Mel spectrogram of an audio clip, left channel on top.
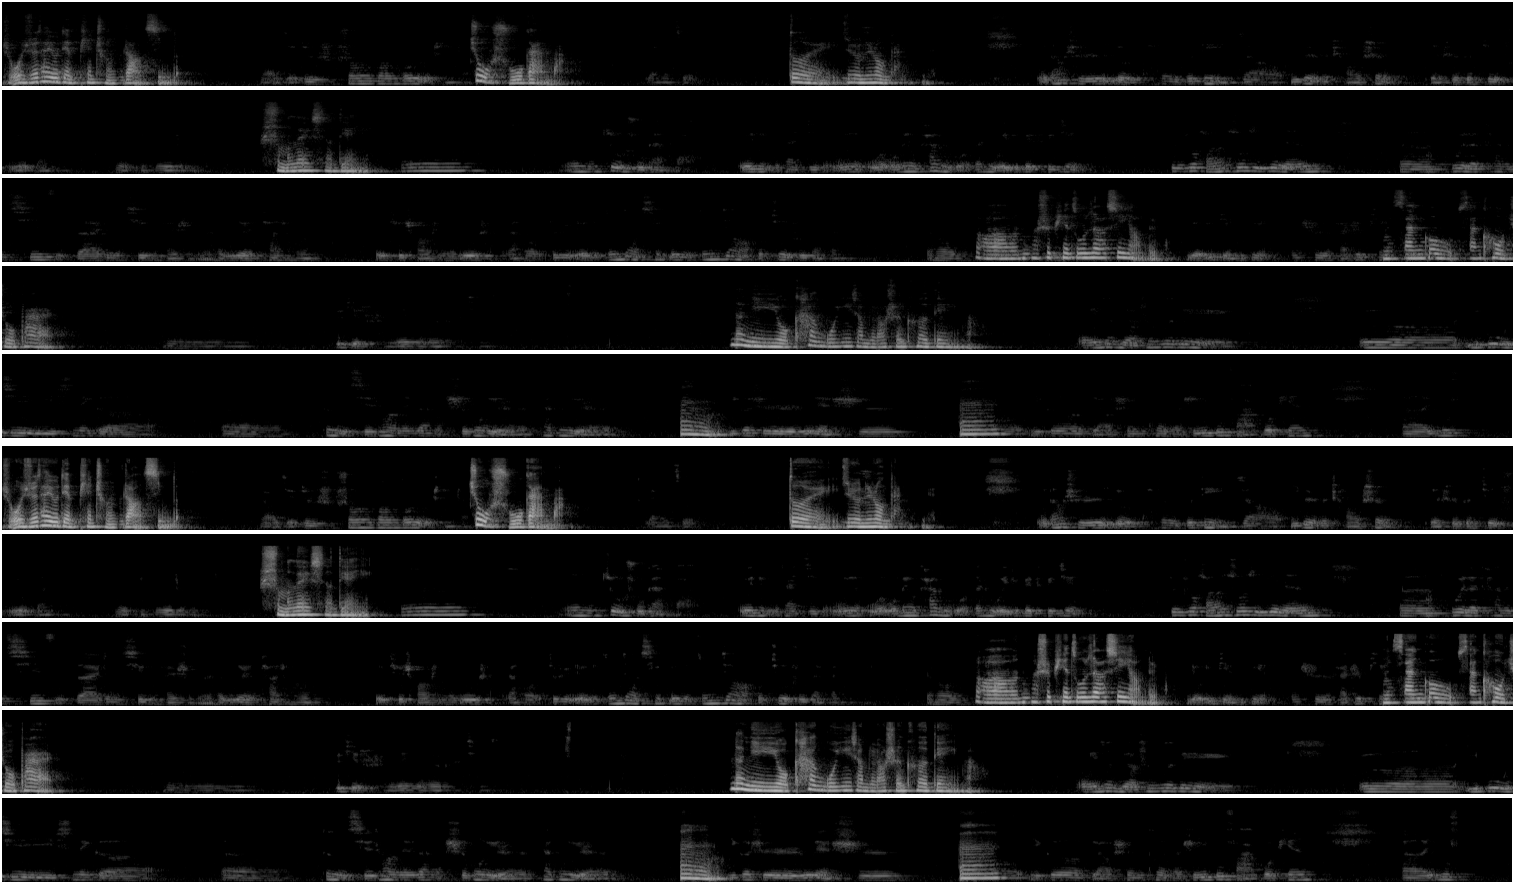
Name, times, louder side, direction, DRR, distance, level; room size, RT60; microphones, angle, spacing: voice 1, 0.0-1.8 4.7-5.6 7.9-9.0 9.2-9.3 17.7-18.8 40.0-41.8 44.0-45.8 52.6-55.1 67.2-67.7 70.0-70.4, right 5 dB, 80° right, 0.6 m, -29 dB
voice 2, 2.6-4.7 6.4-6.9 8.4-9.1 9.8-13.9 14.3-15.6 16.2-17.1 19.1-19.8 20.2-20.3 20.7-22.0 22.5-25.9 26.8-28.7 29.1-33.3 34.0-38.9 39.5-39.8 40.1-40.9 42.1-44.7 46.9-47.8 48.7-50.2 56.1-57.7 58.2-58.6 58.9-62.0 62.6-63.3 63.6-66.6 67.3-69.4 70.1-75.0, right 2 dB, 50° right, 1.4 m, -48 dB
15.5 x 7.0 x 7.2 m
head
